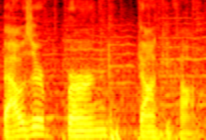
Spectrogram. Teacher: we can sing the n in burn and when we can sing it we end it in a d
